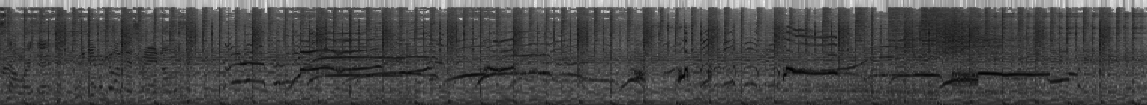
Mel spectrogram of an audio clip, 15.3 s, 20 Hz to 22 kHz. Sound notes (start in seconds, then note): 0.0 laughs; 3.9 screams; 8.6 laughs; 10.7 screaming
